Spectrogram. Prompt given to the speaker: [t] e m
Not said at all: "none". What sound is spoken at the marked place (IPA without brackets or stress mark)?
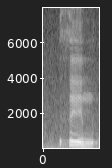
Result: θ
